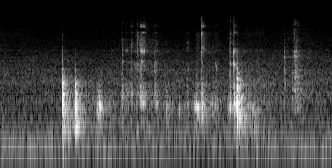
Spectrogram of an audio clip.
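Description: Small labware being handled on a bench: a quick, irregular run of light clicks and knocks, the sharpest about three seconds in.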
